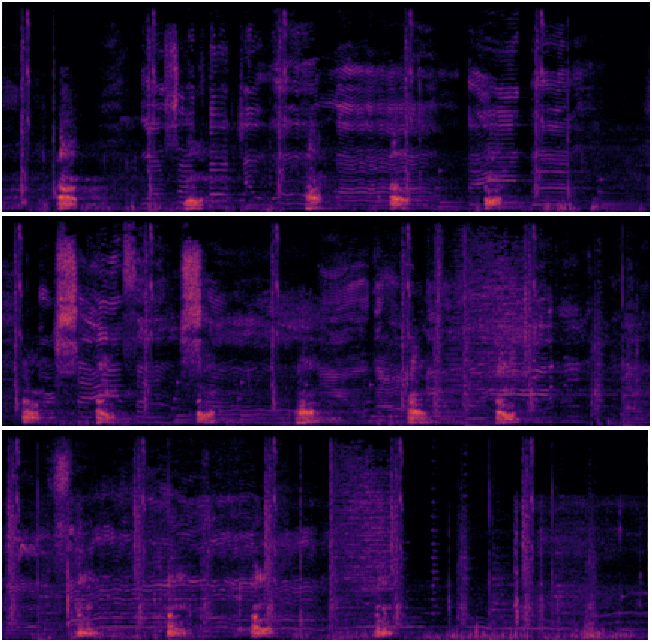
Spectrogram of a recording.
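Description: Saint Bernard barking over and over, roughly one bark every half second or so, over background music whose low bass beat comes in about halfway through.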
